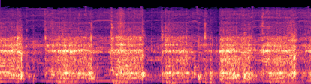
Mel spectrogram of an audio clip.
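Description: Philips stick blender running in a plastic beaker, puréeing strawberries, blueberries and banana into a smoothie: a steady motor whine over the churning of the fruit, dipping briefly a few times.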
